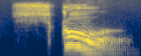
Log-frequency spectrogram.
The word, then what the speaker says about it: school: with the letter S, we should not use, under any circumstance, the word E, okay? So here I'm giving you an example. We have school. We just need to focus on the S. School. School.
